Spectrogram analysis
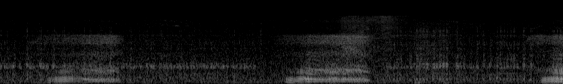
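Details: Dog Buddy napping after a busy Christmas morning: steady, rhythmic, rumbling snores with each breath, about 24 per minute, over low background hum.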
